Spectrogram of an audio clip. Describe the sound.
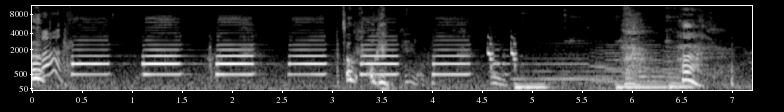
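The horn of a tiny two-seater rental smart car, unlocked with a key fob outside the terminal, chirps in a rapid run of about six short, evenly spaced, loud honks, followed by brief voice-like sounds and murmuring.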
